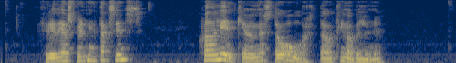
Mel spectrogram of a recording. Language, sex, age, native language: Icelandic, female, 50-59, Icelandic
